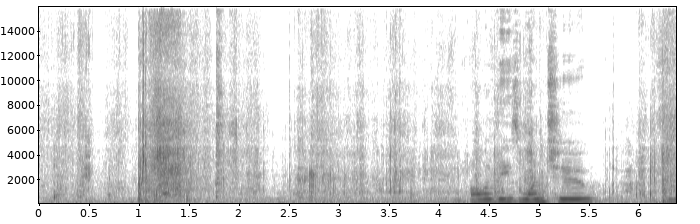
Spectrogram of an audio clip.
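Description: Cardboard and plastic packaging rustle and crinkle as they are handled close by.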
